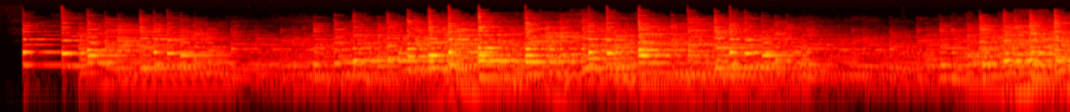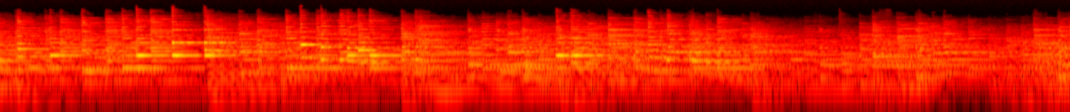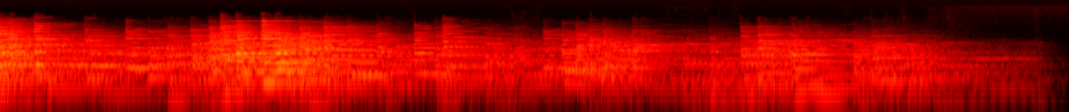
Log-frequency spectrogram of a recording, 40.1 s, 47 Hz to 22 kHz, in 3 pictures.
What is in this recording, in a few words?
skriabin prelude op11 c moll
